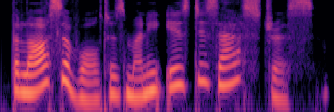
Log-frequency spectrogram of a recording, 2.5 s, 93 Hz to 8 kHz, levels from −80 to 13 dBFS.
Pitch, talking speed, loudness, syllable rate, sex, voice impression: 225 Hz, 165 wpm, -20 LUFS, 5.1 syllables/s, female, very feminine, very adult-like, thin, slightly tensed, slightly weak, bright, soft, clear, very fluent, slightly raspy, cute, intellectual, very refreshing, sincere, calm, friendly, reassuring, unique, slightly elegant, very sweet, lively, kind, slightly modest, light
